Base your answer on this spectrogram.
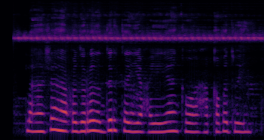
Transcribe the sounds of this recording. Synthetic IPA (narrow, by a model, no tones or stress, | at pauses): lɐɦaːnʃɐɦɐʕʊðʊɾɐðɐɡɐrkʰɐijɞʕɑjɐjaːŋkʰɐwɑːħɑqɑβɐd̪wɛjɪn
